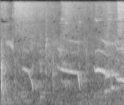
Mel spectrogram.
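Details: Rottweiler puppies at a breeding kennel in Hanoi, Vietnam: three thin, high whines, each sliding downward, spread over under two seconds, with faint low room noise beneath.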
